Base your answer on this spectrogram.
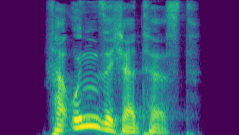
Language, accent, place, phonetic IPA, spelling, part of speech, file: German, Germany, Berlin, [fɛɐ̯ˈʔʊnˌzɪçɐtəst], verunsichertest, verb, De-verunsichertest.ogg
- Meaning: inflection of verunsichern: 1. second-person singular preterite 2. second-person singular subjunctive II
